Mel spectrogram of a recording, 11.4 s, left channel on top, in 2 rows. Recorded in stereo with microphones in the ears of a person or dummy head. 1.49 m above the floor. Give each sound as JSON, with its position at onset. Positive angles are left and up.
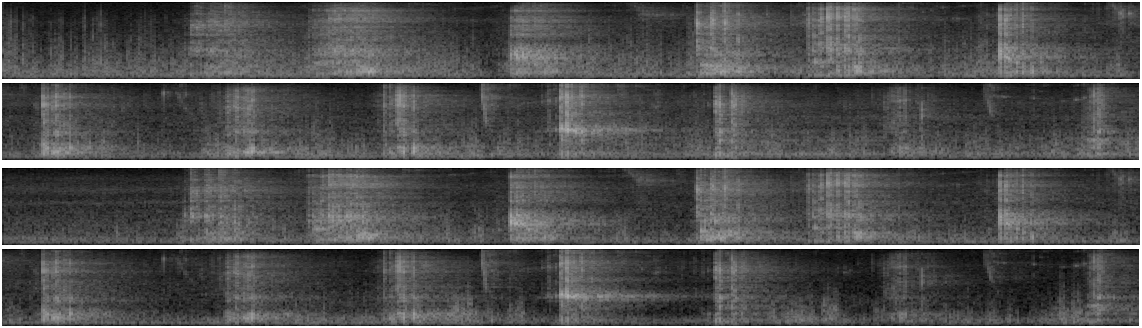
{"t": 0.9, "sound": "chewing", "side_deg": -45, "distance_m": 3.5}
{"t": 3.5, "sound": "chewing", "side_deg": 10, "distance_m": 1.1}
